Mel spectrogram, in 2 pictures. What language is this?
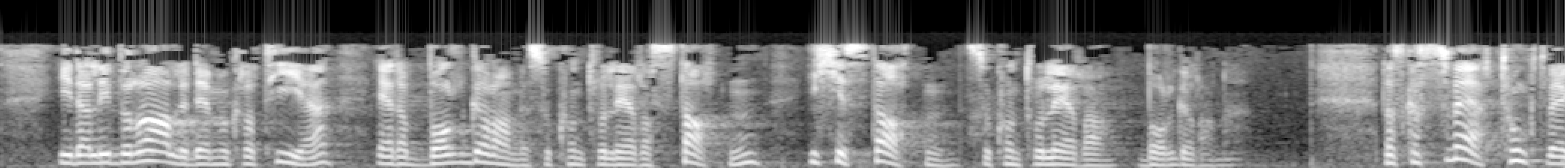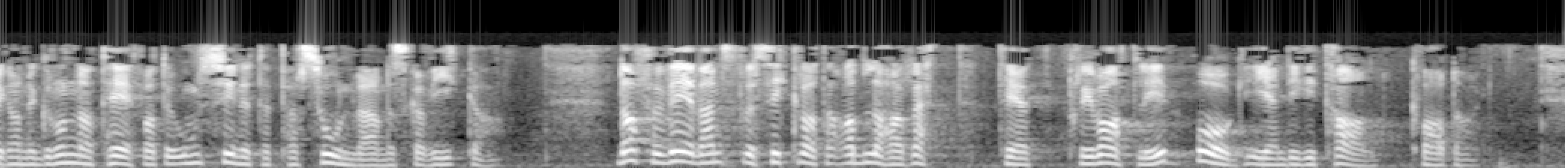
Norwegian Nynorsk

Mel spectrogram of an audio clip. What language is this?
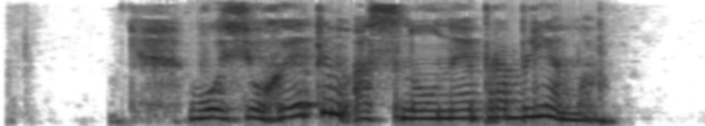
Belarusian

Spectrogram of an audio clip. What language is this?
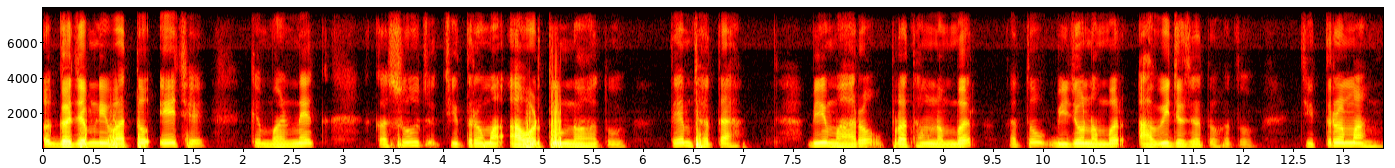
Gujarati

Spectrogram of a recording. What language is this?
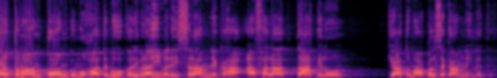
Urdu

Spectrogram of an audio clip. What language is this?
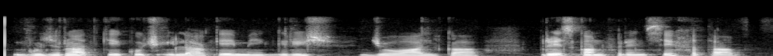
Urdu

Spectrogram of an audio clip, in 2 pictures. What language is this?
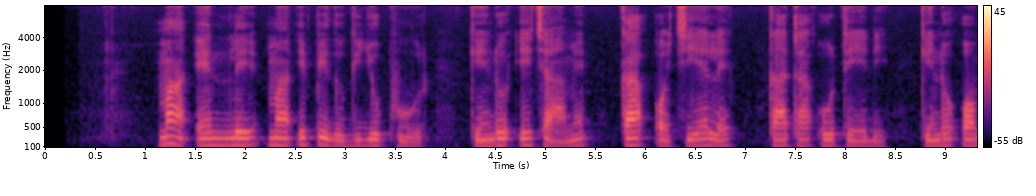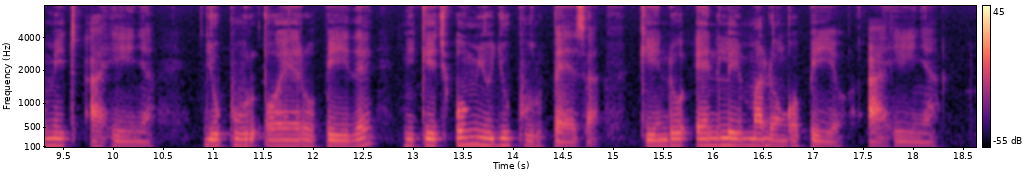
Luo (Kenya and Tanzania)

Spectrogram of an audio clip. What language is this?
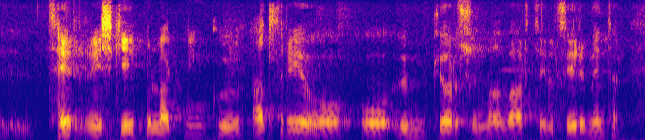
Icelandic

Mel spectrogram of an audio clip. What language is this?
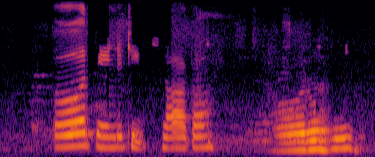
Punjabi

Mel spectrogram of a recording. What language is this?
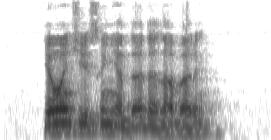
Hausa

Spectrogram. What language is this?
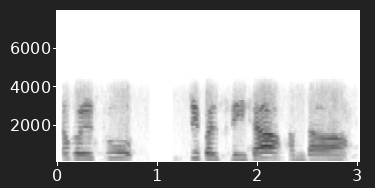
Nepali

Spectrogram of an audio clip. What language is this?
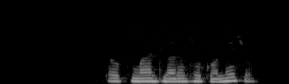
Lasi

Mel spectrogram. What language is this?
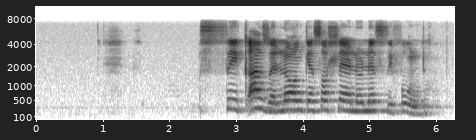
Zulu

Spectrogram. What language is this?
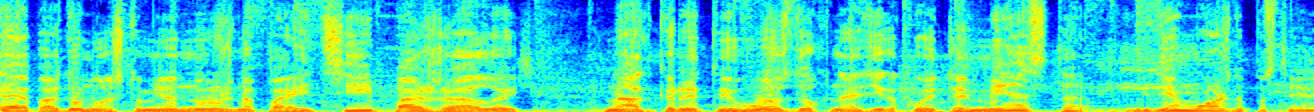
Russian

